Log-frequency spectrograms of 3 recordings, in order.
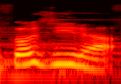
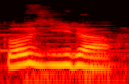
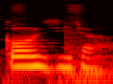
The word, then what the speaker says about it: Gojira: reunite here oh my Godzilla supposed to be Gojira oh yeah I have heard it burn and says Gojira why why it was it was Luna from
